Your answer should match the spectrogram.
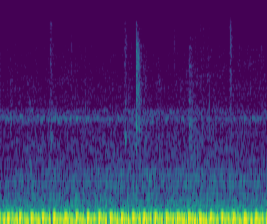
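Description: Pickup truck's engine and road noise heard from inside the cab while driving: a loud, steady low rumble.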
